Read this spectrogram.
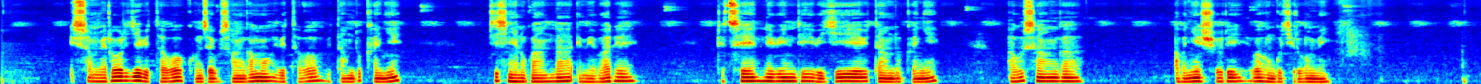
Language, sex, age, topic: Kinyarwanda, female, 18-24, education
